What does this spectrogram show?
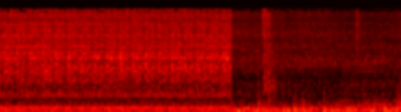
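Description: Car engine idling with a steady low rumble. A little over two seconds in, the sound changes abruptly to a deeper, louder rumble without the hiss.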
